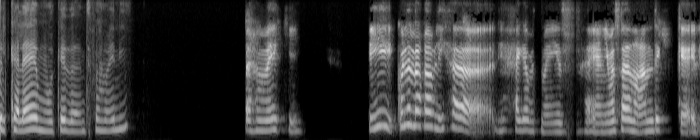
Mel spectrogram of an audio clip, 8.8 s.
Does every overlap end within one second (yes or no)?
yes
